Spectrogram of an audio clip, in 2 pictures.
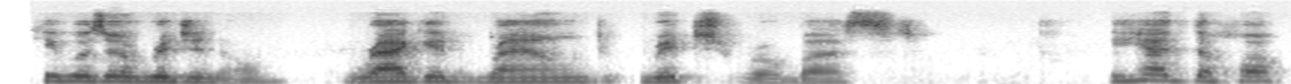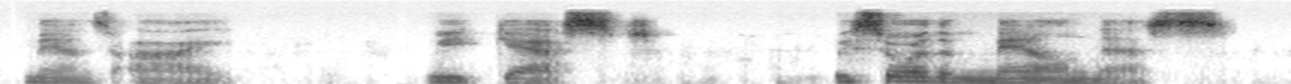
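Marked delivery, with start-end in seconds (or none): none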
